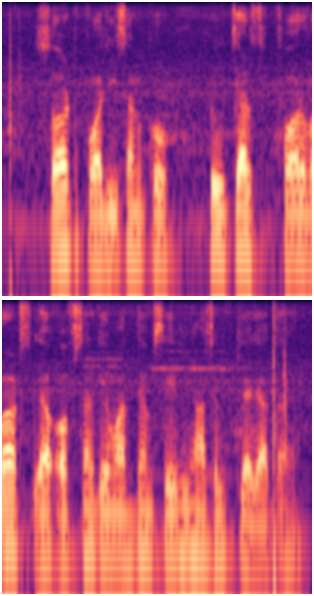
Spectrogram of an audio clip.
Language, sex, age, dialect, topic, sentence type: Hindi, male, 60-100, Awadhi Bundeli, banking, statement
